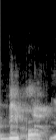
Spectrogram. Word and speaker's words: Depop: Oh, yeah, Depop.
